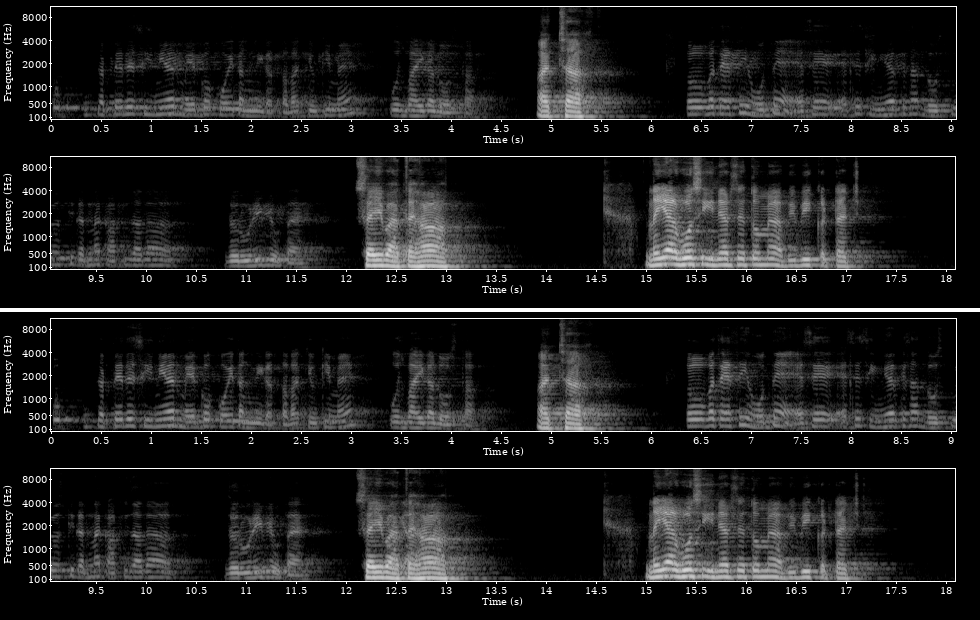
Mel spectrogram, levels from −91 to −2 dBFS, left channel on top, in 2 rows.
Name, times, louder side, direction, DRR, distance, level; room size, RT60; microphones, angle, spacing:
voice 1, 0.0-3.1 3.4-4.3 6.3-10.3 10.8-11.6 12.4-13.0, right 2 dB, 85° right, 4 dB, 3.2 m, -48 dB
voice 2, 4.9-5.4 12.1-13.0 14.6-14.7 15.0-17.1, left 1 dB, 20° left, 9 dB, 1.4 m, -27 dB
29.5 x 19.5 x 9.3 m, 0.88 s
head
